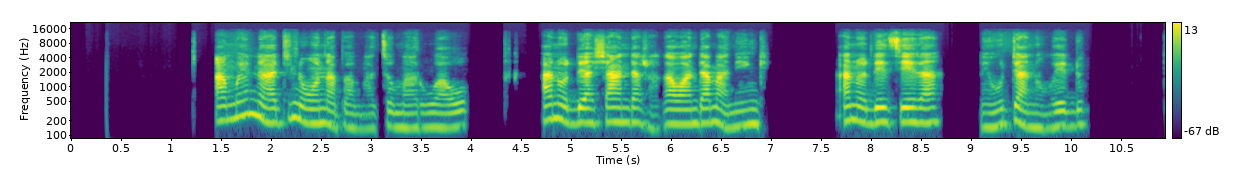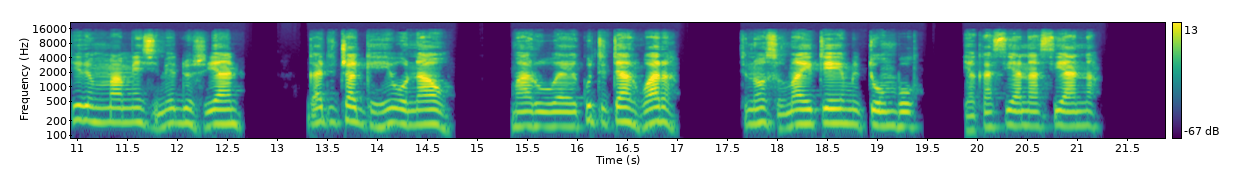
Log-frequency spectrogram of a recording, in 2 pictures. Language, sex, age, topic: Ndau, female, 36-49, health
